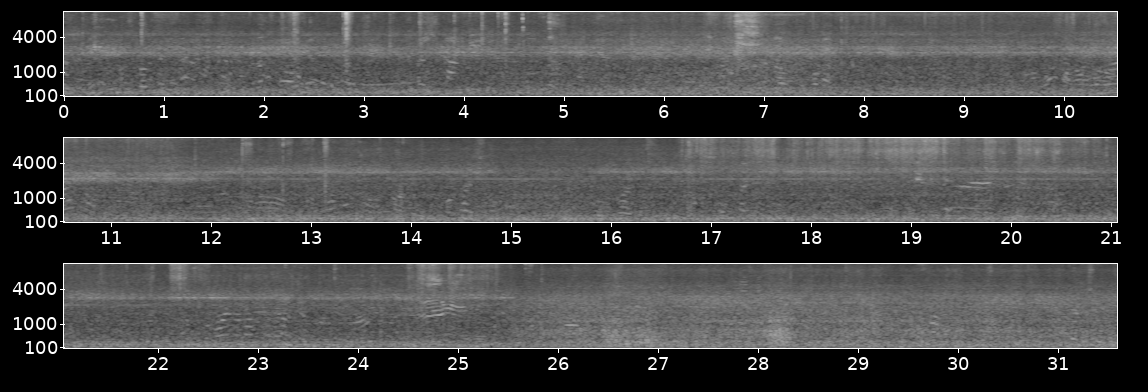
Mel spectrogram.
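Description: Cabin noise of a Shinkansen bullet train running at speed: a steady low rumble with a faint high whine, growing a little louder near the end. Indistinct voices of passengers in the carriage sit underneath.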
